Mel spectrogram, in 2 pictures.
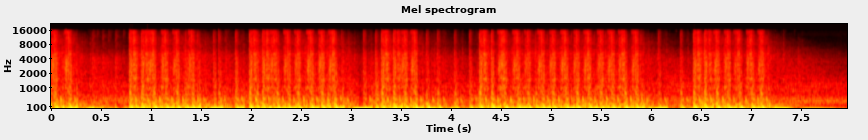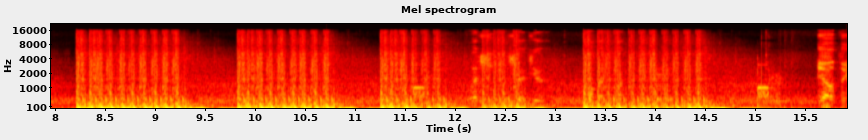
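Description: Dense bursts of automatic gunfire in an ArmA military shooter on the Chernarus map, loud and close, firing in long repeated volleys with only short pauses between them.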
